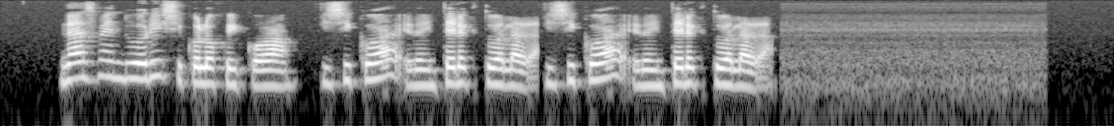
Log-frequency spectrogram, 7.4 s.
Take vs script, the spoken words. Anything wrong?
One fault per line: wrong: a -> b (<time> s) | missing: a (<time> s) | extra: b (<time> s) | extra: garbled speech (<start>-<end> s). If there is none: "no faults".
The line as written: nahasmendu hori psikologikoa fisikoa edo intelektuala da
extra: fisikoa edo intelektuala (3.7 s)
